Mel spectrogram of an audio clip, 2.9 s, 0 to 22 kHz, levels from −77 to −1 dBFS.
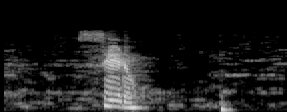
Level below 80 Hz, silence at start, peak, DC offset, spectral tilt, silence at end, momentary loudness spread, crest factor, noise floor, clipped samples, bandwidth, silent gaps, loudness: -56 dBFS; 0.05 s; 0 dBFS; under 0.1%; -4.5 dB/octave; 0.55 s; 24 LU; 22 dB; -46 dBFS; under 0.1%; 7.4 kHz; none; -17 LUFS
